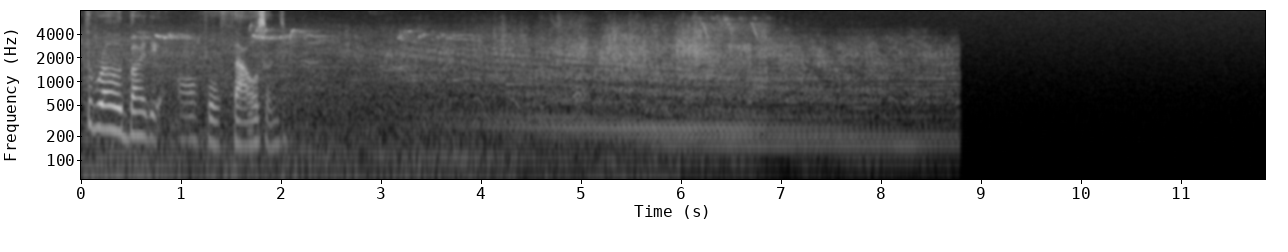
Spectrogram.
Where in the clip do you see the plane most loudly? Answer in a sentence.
The loudest moment of the plane is at 6 seconds.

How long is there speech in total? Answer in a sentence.
The speech can be heard for 2 seconds in total.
